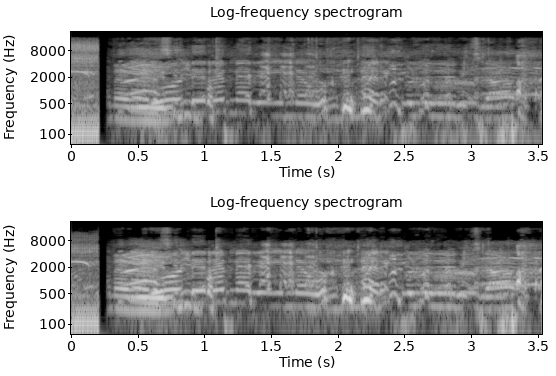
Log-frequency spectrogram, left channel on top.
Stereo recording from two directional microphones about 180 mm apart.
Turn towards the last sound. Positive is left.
turn(degrees=0)  # may be behind; listen again after turning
